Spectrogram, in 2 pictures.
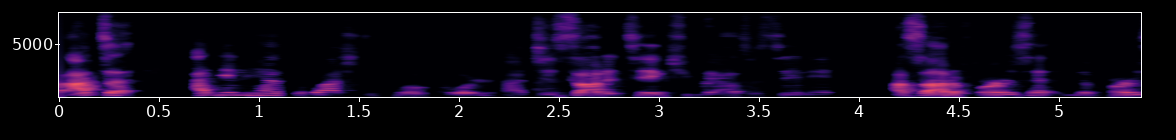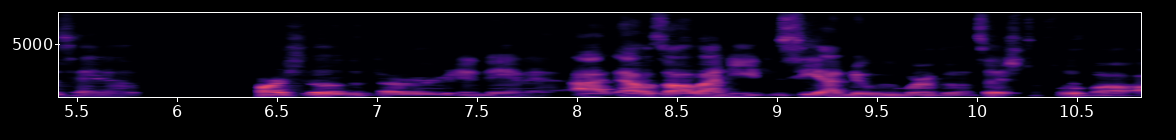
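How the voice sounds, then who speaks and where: A man's voice: mid-range voice, pushed and bright, low-quality recording. A man co-hosting a casual sports podcast, slangy and stumbling through restarts, calling people "bro.".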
